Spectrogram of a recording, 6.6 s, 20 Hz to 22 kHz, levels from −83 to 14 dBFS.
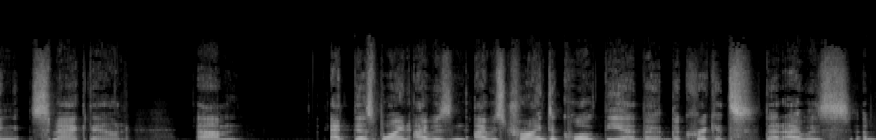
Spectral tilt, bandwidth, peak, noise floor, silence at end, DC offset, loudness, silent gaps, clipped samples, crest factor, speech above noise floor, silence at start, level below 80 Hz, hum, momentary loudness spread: -3.5 dB/octave; 16 kHz; -8 dBFS; -74 dBFS; 0 s; under 0.1%; -26 LUFS; none; under 0.1%; 20 dB; 47 dB; 0 s; -50 dBFS; none; 11 LU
